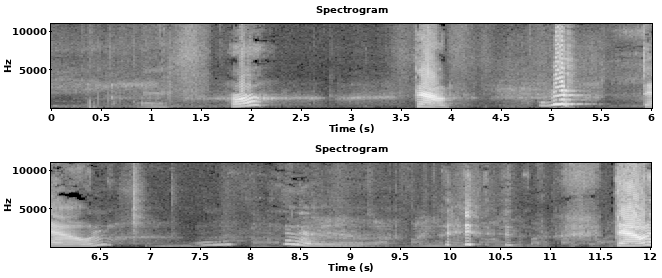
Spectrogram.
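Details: Siberian Husky complaining because it is not allowed on the bed: a string of swooping, arching talking moans and whines, each about half a second, spaced unevenly between a person's quiet scolding words in a small room.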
